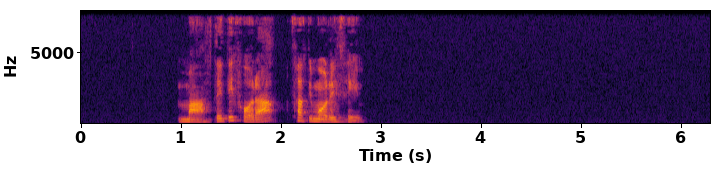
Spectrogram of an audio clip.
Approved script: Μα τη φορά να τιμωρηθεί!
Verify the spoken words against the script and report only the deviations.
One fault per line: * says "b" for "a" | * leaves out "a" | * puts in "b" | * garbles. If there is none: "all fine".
* puts in "αυτή"
* says "θα" for "να"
